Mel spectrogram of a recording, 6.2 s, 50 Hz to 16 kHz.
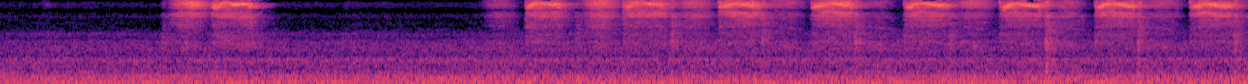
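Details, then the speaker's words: Rhythmic soft hissing squeezes, about twice a second, as a hand-bulb blood pressure cuff is pumped to about 20 (kept below 30) as biofeedback for neck muscle activation in a patient with C6–C7 cervical strain; simulated physical therapy practical. "We wanna keep the blood pressure cuff below 30, so don't let it go above 30, otherwise again, we're contracting the wrong muscles, okay? I'm gonna be also having you do some activities with it as well, okay? Okay. I'm just gonna pump this up."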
